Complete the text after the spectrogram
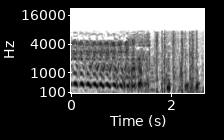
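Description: A horse, one of the 31 horses on the Barrett Ranch, lets out a loud whinny with a wavering, quavering pitch for over a second, followed by a few sharp snorts and hoof clops.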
